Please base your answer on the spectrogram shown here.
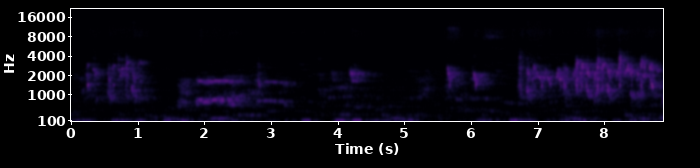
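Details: A local Javanese sooty-headed bulbul, its song described as bassy, clear and loud and used as a master song for training birds, pours out bubbly, liquid chattering phrases, about three notes a second, over a faint low hum.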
